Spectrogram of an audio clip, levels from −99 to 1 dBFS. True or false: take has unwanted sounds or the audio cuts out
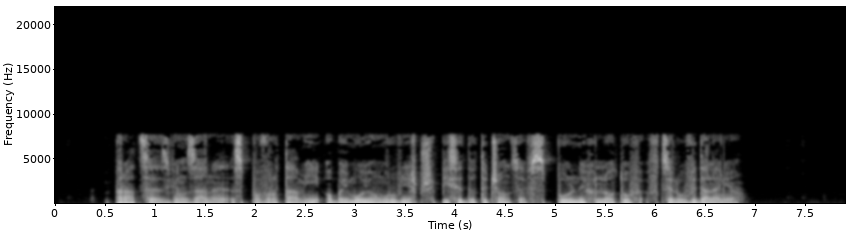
false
